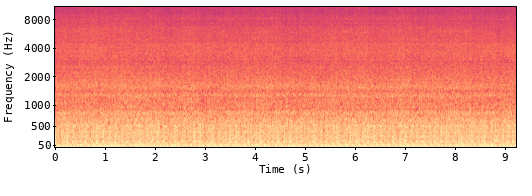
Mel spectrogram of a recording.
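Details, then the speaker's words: 1987 VW Vanagon that was misfiring and stalling, after a ballast resistor was added to the ignition coil circuit, HC down from 500 to 200; low, even idle with smooth steady rumble, no stumbling; running better and smoother. "since the ballast is on it's definitely running better and smoother than my 8c came way down too"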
